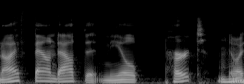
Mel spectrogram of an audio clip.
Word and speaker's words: Peart: your face, When I found out that Neil Peart, am I saying his name right? Because I've heard people pronounce it different. I've heard Peart, Peart. Neil Peart.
